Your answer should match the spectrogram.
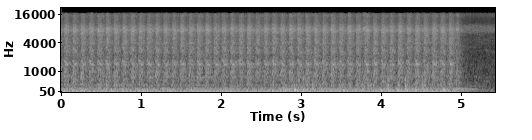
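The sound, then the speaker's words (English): A car engine cranks over and over in a fast, steady chugging rhythm for about five seconds without catching, then abruptly cuts off, leaving a low hum. “This car won't start.”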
